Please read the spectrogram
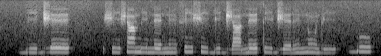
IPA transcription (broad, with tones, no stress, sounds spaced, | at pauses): ɡ͡b i˧ d͡ʒ e˦ | ʃ i˧ ʃ ã˦ m i˧ n e˧ n ĩ˧ s i˦ ʃ i˦˨ ɡ i˨˦ d͡ʒ a˧ n e˦ t i˦ d͡ʒ e˧ ɾ ĩ˧ n ũ˦ d i˧ | ɡ͡b u˦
